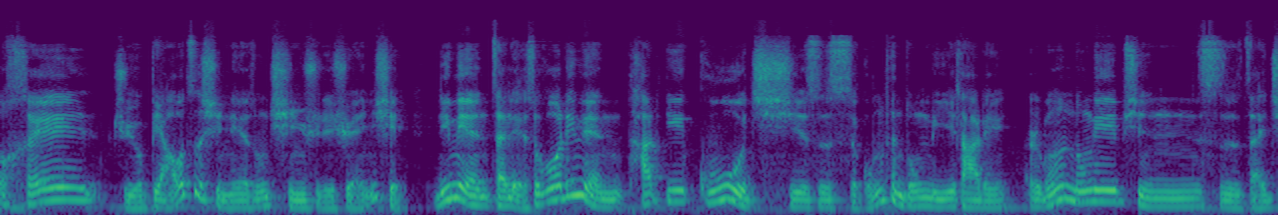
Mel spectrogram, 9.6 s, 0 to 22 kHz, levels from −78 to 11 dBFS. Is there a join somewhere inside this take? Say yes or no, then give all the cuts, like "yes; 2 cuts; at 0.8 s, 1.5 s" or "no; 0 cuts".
yes; 1 cut; at 3.1 s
